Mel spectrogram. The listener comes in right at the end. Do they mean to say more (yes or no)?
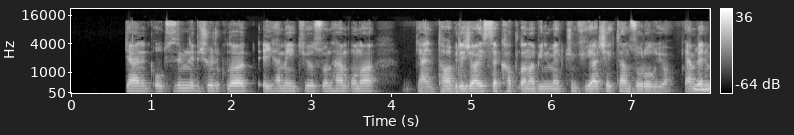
no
